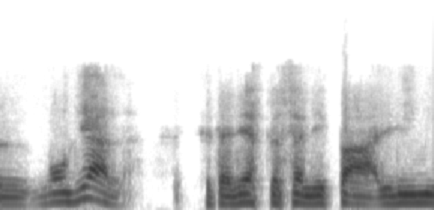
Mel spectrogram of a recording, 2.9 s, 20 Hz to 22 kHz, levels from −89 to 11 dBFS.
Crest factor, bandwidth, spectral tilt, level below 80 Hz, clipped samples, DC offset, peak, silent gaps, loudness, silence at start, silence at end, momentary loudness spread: 16 dB; 7 kHz; -8 dB/octave; -56 dBFS; under 0.1%; under 0.1%; -2 dBFS; none; -19 LUFS; 0 s; 0 s; 8 LU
